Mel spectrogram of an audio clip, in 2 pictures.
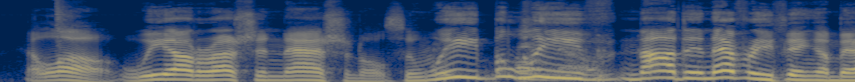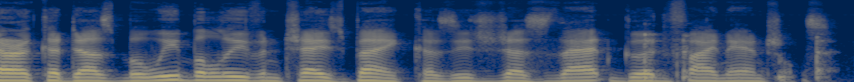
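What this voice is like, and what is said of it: Exaggerated put-on Russian accent. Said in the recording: “that uh, incredibly the insulting accent”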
